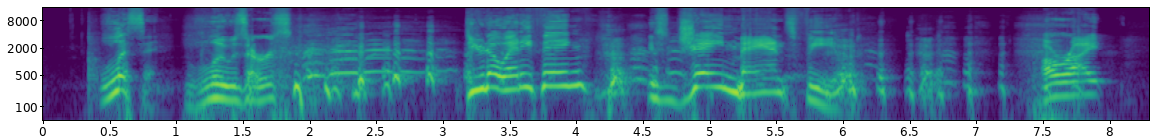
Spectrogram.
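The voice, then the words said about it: Impression of correcting caller. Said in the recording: “do an impression of callers that called to say... To correct us”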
